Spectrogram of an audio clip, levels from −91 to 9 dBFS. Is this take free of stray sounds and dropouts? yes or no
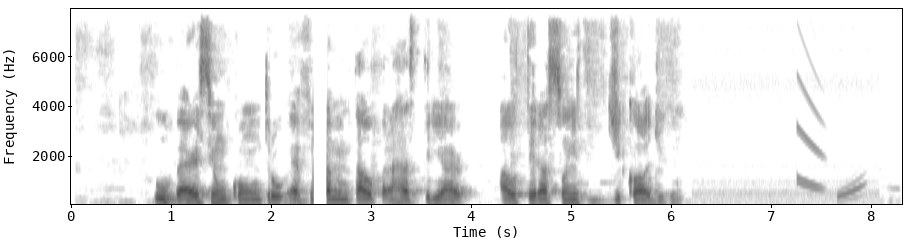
no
